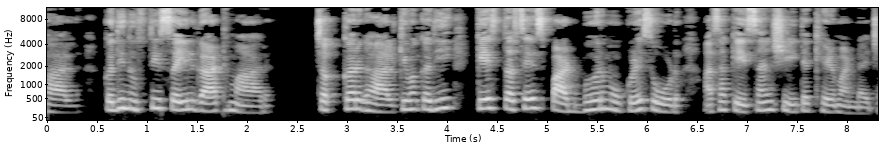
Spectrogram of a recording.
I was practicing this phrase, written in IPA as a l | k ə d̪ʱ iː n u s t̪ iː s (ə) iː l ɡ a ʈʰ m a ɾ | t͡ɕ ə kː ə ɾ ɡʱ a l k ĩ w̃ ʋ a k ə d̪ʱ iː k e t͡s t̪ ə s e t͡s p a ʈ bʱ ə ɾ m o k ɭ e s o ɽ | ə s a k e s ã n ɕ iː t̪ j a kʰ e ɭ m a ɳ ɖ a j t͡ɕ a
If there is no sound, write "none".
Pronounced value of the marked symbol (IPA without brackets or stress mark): ə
